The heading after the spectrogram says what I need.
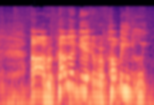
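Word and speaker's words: République: Republique.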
